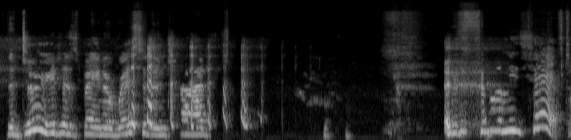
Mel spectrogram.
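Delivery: real laughter breaking into the read, pitch climbing; laughing while reading. Real, not acted. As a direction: crack up midway through reading the charge. Cracks up reading the absurd charge.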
